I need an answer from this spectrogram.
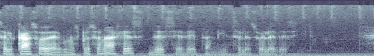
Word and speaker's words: décédé: Y tenemos la E con acento que sí se pronuncia, décédé.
